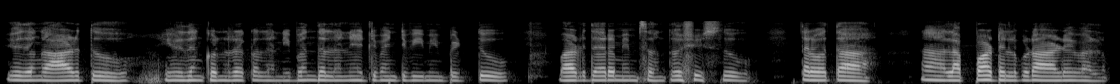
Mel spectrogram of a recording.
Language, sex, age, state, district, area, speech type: Telugu, female, 18-30, Andhra Pradesh, Chittoor, rural, spontaneous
